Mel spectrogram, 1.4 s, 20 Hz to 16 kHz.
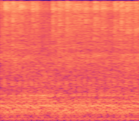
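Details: New Black Bull (กระทิงดำ) B-CS152 GB6 TOP 6000 two-stroke chainsaw, 45.2 mm two-ring piston, longer connecting rod, new air filter, run after starting with choke then choke off: loud steady buzz at even speed, no misses or surging; normal running.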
